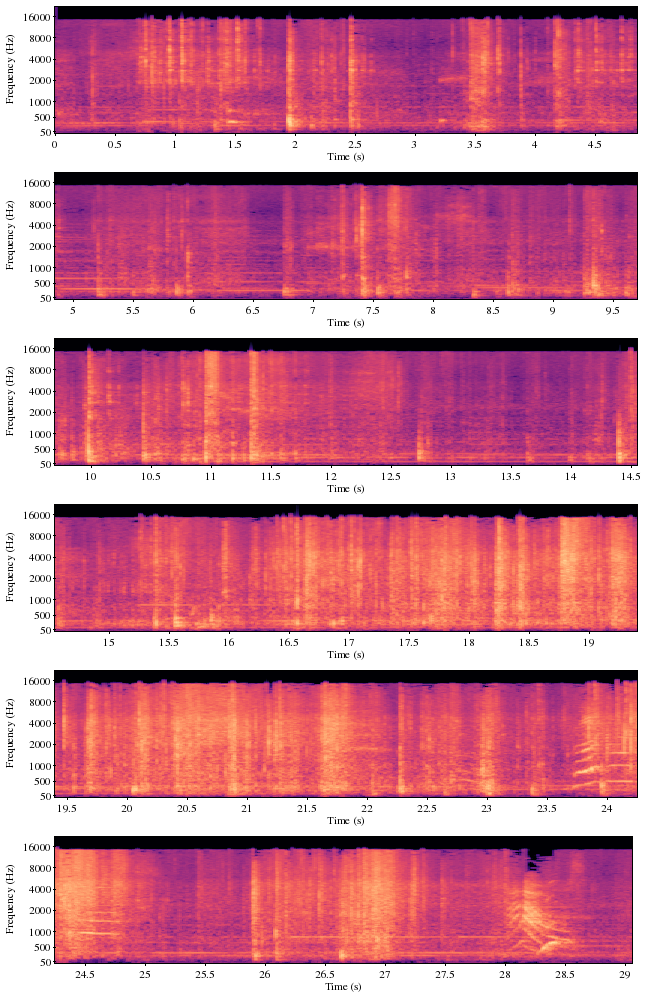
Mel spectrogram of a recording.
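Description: A large cardboard shipping box being opened and unpacked by hand: packing tape peeled, flaps pushed back, and contents rummaged with repeated scrapes, knocks and a long stretch of rustling in the middle. Music plays softly underneath, and a child's voice comes in briefly near the end.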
